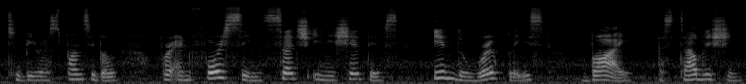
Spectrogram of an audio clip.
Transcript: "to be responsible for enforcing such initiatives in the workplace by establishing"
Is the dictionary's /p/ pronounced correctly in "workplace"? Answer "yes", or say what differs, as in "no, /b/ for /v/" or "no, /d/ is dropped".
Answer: yes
